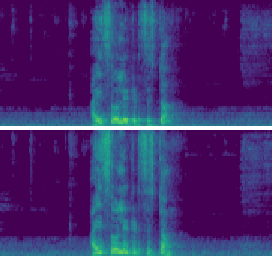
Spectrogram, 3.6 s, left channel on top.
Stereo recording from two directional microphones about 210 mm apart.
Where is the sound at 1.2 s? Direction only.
50° right (ahead or behind).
